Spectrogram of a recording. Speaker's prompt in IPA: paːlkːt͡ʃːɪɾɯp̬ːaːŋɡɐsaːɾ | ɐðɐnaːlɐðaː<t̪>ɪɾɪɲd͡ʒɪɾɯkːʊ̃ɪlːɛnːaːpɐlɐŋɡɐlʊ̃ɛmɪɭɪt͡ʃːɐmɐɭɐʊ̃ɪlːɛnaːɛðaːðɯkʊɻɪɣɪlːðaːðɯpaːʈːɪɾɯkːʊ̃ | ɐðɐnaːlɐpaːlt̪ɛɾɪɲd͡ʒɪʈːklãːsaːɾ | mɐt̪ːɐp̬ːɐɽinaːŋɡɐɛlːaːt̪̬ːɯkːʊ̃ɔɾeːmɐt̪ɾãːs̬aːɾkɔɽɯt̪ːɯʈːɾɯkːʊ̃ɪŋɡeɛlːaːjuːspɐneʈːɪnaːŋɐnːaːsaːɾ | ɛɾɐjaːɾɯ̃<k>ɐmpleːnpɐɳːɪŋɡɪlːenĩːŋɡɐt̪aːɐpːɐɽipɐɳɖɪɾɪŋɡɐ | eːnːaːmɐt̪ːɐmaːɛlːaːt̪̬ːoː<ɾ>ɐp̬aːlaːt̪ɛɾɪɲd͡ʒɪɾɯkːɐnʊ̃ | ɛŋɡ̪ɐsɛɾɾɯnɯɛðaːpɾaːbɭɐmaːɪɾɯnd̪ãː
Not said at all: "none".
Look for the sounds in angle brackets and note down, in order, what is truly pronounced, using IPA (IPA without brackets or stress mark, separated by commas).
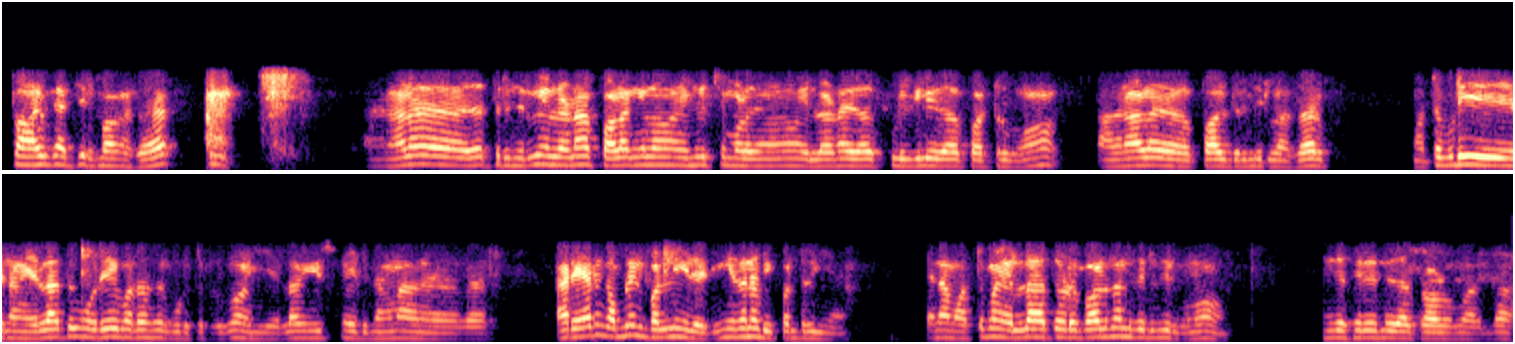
t̪, k, ɽ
